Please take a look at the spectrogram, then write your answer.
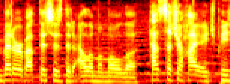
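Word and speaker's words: Alomomola: This is Alamola. I'm saying each syllable here. I'm saying each letter.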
